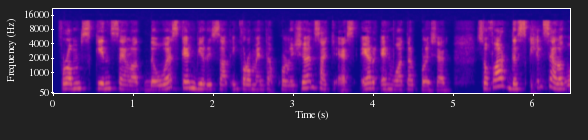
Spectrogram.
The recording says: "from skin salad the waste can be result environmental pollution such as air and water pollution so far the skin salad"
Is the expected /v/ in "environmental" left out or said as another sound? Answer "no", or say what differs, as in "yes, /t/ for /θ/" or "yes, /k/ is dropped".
yes, /f/ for /v/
